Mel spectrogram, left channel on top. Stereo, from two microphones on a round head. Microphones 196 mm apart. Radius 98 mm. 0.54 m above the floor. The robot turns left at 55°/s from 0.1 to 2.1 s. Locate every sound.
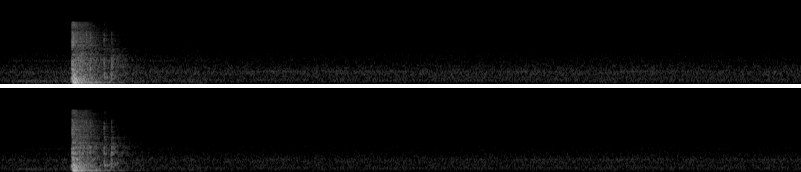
0.7 s a thud: 10° left (ahead or behind), 0.6 m; by 1.2 s 10° right (ahead or behind), 0.6 m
